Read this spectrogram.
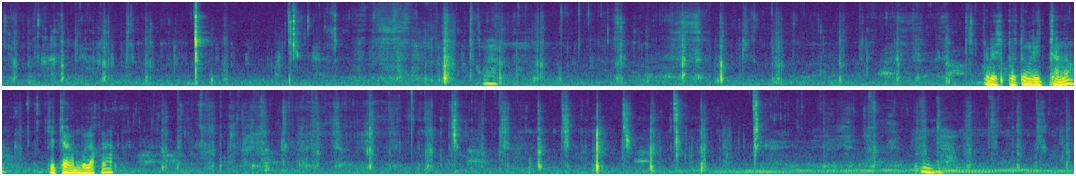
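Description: A man chews crunchy food loudly and close up.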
